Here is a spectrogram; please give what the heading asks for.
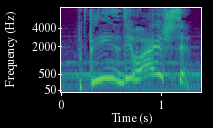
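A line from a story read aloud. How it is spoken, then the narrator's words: Shouting. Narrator (Russian): закричал растяпа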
